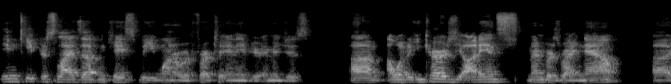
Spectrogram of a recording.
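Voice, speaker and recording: A man's voice: lowish voice, pushed and bright, a little hiss or hum, low-quality recording. A man hosting an informal panel discussion as its moderator, speaking over a video call.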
